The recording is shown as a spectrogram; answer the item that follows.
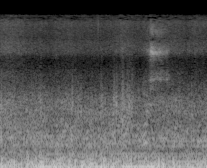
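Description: Yamaha outboard motor running steadily on a RIB, a constant low hum, with wind buffeting the microphone.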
